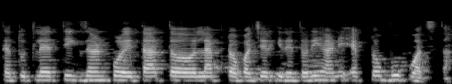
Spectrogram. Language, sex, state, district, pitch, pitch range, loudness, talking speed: Konkani, female, Goa, North and South Goa, 190 Hz, 185-195 Hz, -16 LUFS, 135 wpm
